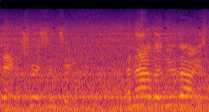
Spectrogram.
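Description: Steady machine hum of a hydroelectric turbine and generator running, heard under a man talking.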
